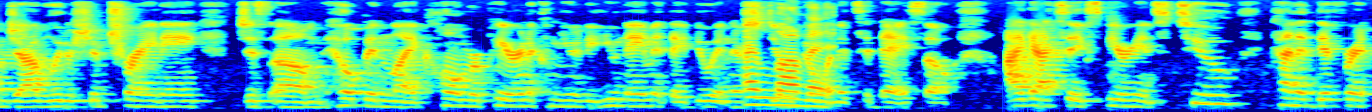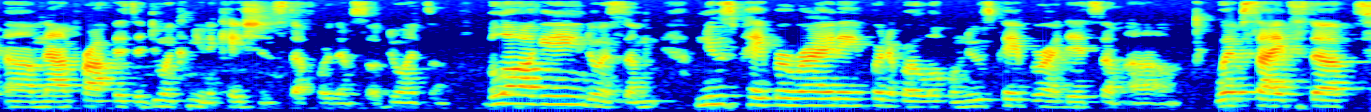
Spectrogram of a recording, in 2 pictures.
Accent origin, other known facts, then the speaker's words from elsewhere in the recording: Chicago, Illinois, United States; moved away as an adult; also born or lived in Indiana; now in St. Louis, United States; I'm originally from Chicago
